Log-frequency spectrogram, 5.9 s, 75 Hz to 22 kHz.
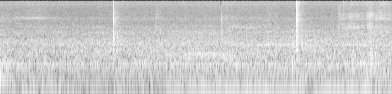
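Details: Electric room heater fan on 230 V AC, after repair of a unit that gave neither heat nor air: steady low hum with a soft airy whir and a couple of faint clicks, even and unwavering; fan runs normally.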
